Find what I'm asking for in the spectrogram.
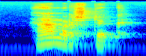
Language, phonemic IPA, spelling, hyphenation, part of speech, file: Dutch, /ˈɦaː.mərˌstʏk/, hamerstuk, ha‧mer‧stuk, noun, Nl-hamerstuk.ogg
- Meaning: 1. a piece of legislation that is accepted without plenary discussion 2. anything that is rubber stamped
